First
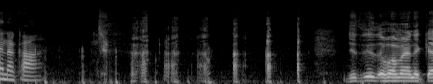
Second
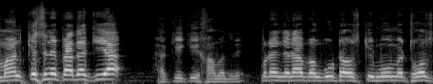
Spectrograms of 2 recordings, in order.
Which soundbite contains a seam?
second; 1 cut; at 2.6 s

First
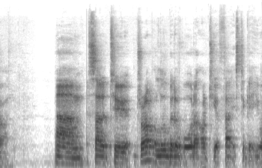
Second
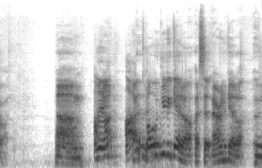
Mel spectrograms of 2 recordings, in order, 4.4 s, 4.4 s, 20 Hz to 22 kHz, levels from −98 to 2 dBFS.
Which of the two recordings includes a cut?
first; 1 cut; at 1.4 s

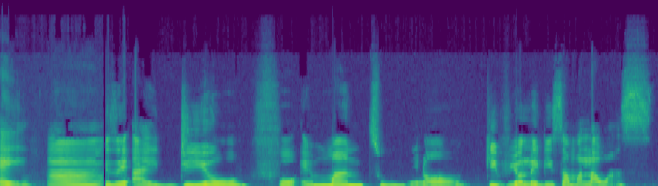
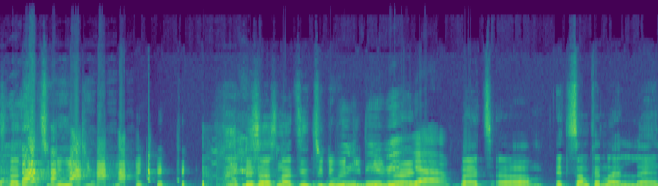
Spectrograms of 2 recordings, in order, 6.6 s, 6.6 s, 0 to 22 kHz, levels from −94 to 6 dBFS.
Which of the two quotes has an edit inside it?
first; 1 cut; at 1.1 s

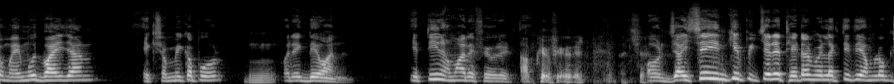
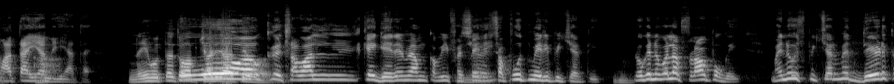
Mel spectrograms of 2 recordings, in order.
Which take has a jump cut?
second; 1 cut; at 4.9 s

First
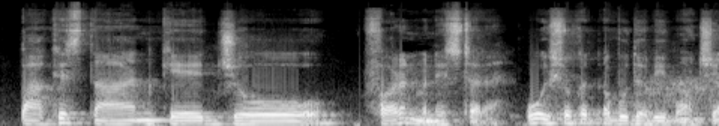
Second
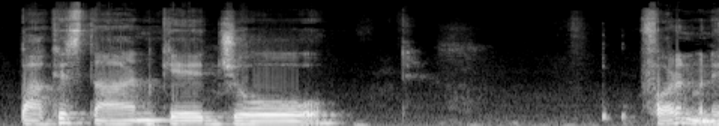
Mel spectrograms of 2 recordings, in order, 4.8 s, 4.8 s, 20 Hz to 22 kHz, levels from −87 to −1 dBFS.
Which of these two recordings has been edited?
first; 2 cuts; at 2.3 s, 3.4 s

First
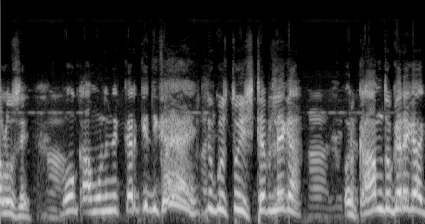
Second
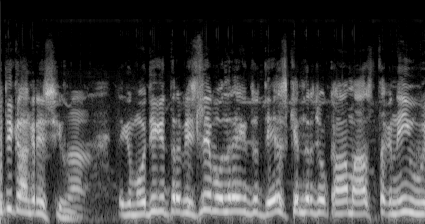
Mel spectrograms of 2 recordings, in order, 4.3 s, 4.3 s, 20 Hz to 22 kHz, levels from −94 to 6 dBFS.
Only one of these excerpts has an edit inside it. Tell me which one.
first; 1 cut; at 2.0 s

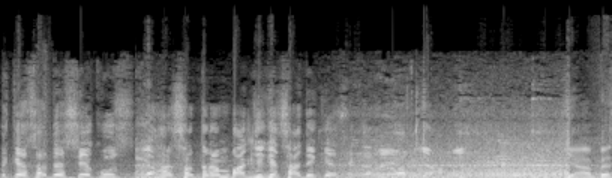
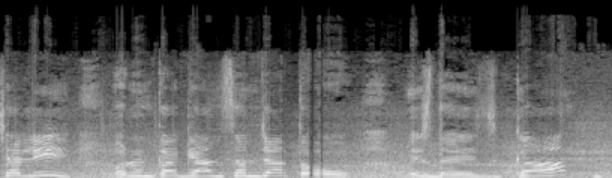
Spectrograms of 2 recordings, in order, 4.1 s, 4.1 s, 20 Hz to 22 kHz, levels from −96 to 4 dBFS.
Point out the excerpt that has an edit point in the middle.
first; 1 cut; at 0.9 s

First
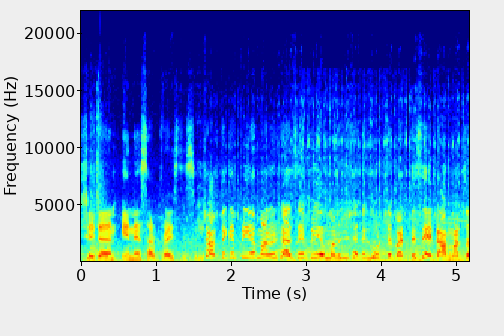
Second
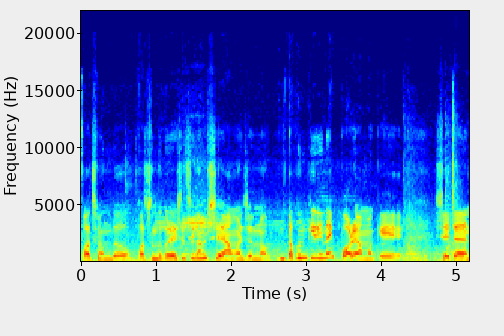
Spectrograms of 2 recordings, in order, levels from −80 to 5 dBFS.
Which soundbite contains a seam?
first; 1 cut; at 1.6 s

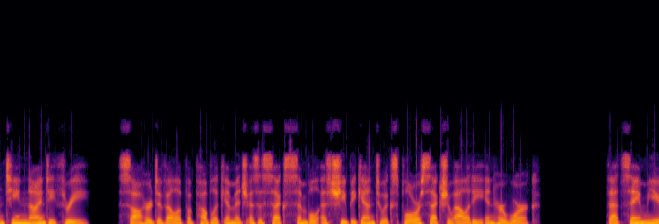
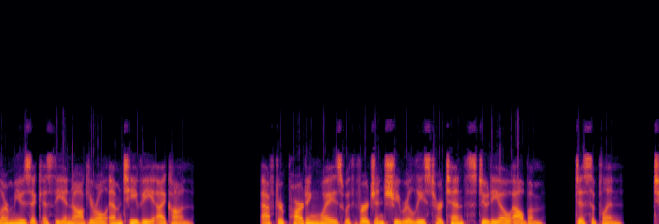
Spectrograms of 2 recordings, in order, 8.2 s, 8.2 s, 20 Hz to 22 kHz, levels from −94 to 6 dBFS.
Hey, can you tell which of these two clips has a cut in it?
first; 1 cut; at 2.9 s

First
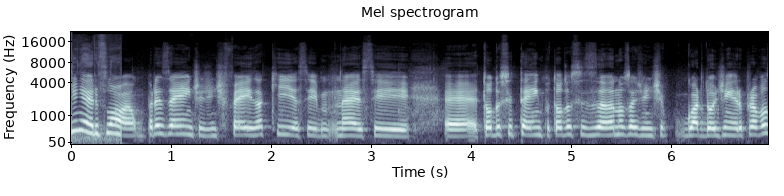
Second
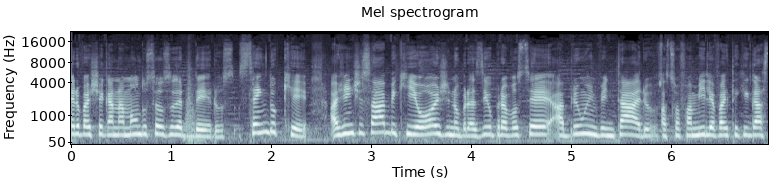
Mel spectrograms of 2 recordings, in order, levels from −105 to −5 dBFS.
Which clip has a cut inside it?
second; 2 cuts; at 2.4 s, 5.9 s

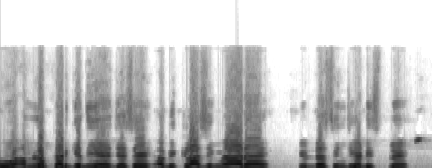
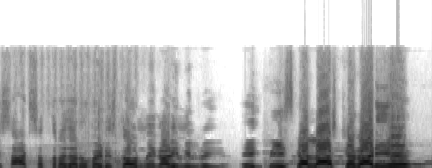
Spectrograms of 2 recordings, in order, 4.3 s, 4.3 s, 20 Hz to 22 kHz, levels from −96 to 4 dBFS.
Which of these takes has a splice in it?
second; 1 cut; at 2.6 s

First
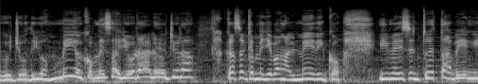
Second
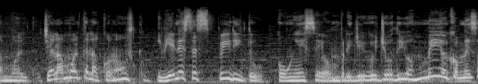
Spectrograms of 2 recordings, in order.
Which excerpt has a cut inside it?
second; 2 cuts; at 1.4 s, 2.7 s

